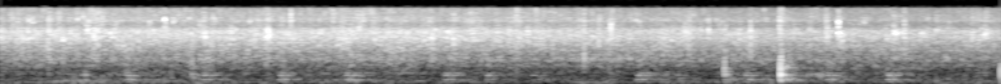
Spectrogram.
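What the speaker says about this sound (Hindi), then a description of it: "प्याज को अलग से हमने ऑयल के अंदर इसको फ्राई करना है" Onions frying in oil in a pan for a black pepper chicken karahi, giving a steady, soft sizzle throughout with a few light clinks of a utensil near the end.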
